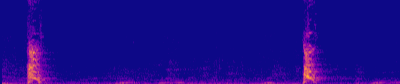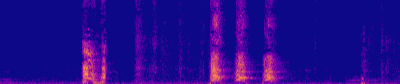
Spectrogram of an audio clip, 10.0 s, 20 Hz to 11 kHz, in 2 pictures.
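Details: Puppies barking toward the camera or an off-screen sound: sharp, broadband single barks near 0.4 and 3.8 seconds, then a quicker cluster of barks after six seconds, with faint low whines between.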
